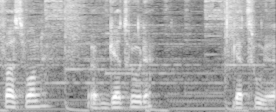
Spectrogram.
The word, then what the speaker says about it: Gertrude: Gertrude, that's actually the way it sounded in German. Okay, so we have Gertrude here. Gertrude, that's the German pronunciation.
